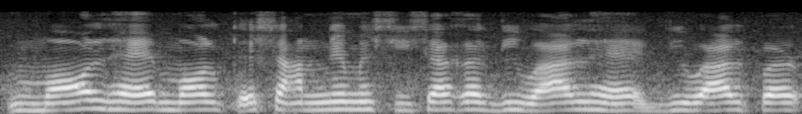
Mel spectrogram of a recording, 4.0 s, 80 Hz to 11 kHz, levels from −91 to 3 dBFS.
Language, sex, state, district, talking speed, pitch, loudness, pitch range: Hindi, female, Bihar, Patna, 180 wpm, 210 Hz, -12 LUFS, 200-215 Hz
